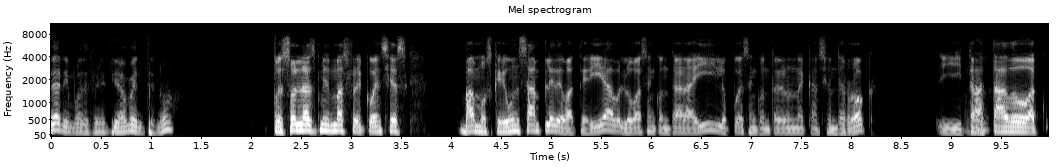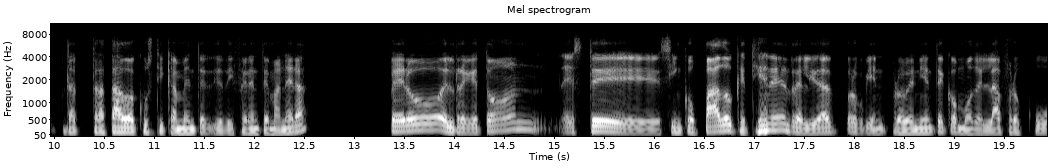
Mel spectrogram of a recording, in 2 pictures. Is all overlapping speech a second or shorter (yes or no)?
yes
